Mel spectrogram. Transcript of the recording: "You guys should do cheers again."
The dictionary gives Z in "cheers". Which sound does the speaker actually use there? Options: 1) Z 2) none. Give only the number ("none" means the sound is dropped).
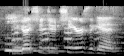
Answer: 1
